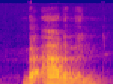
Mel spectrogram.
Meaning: 1. to breathe on, to breathe into 2. to apply mechanical (artificial) ventilation to
- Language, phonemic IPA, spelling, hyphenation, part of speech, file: Dutch, /bəˈaː.də.mə(n)/, beademen, be‧ade‧men, verb, Nl-beademen.ogg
